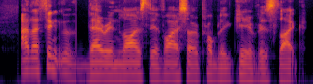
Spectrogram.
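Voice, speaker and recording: A man with a southern English accent at a fairly quick pace. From England. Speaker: tech company CEO. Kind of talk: interview conversation.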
